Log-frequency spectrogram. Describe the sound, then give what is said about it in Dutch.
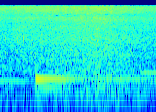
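Foaming ocean waves wash onto the shore beside a section of wall standing in the water, in a steady, moderately loud hiss of surf that swells briefly early on, with a faint constant hum beneath and no voices. “Ik loop een beetje te verdwalen tussen de schuimende golven van de oceaan en het stuk muur in het water.”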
